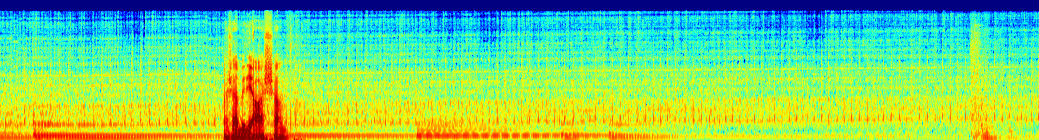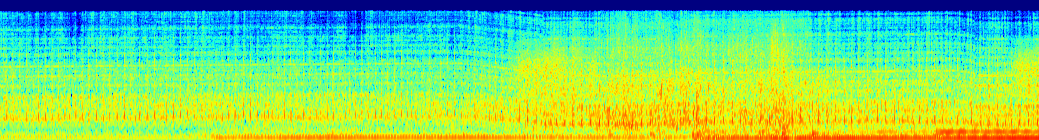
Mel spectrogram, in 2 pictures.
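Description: A small cart motor hums steadily as it drives over rough ground.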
